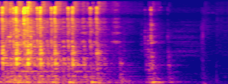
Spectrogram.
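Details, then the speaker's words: Toro Power Clear single-stage snowblower, choked and primed, after the owner reported a loud backfire when pull-starting: a short cranking burst dies, then sharp little pops follow. A valve timing or valve fault is suspected. "So when I heard that little backfire, and that's exactly what the customer described, I immediately think something is going on with the valves."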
